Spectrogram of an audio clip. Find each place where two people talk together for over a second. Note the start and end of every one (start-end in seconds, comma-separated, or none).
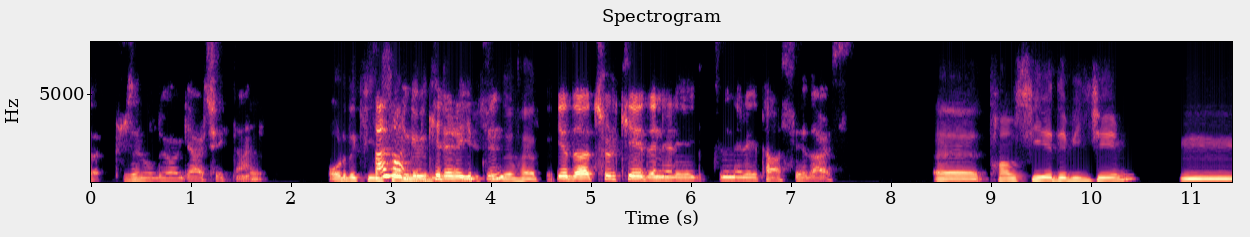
2.8-4.2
